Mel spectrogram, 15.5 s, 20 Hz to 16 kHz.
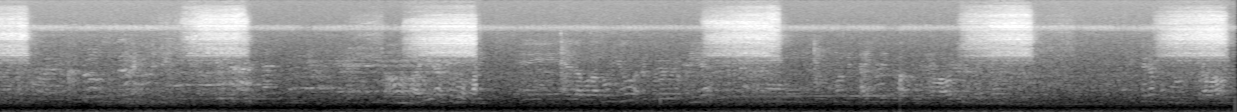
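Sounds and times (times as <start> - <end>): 
barn owl Tyto alba rasping breathy shrieks: 0.0 - 0.4, 2.3 - 3.2, 4.5 - 6.0, 8.8 - 9.9, 12.0 - 13.0, 14.5 - 15.4.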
